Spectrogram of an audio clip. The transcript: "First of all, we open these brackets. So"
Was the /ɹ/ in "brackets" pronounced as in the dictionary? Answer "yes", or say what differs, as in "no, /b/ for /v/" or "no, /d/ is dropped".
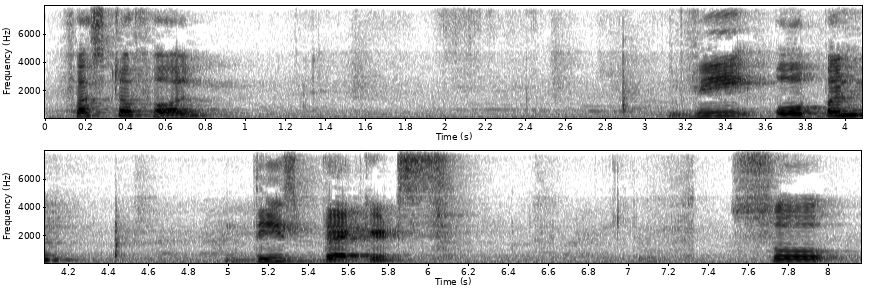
no, /ɹ/ is dropped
